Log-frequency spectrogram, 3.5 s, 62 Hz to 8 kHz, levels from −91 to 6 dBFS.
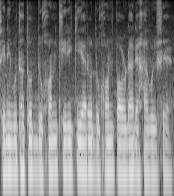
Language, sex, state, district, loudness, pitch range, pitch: Assamese, male, Assam, Kamrup Metropolitan, -12 LUFS, 110-120 Hz, 115 Hz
